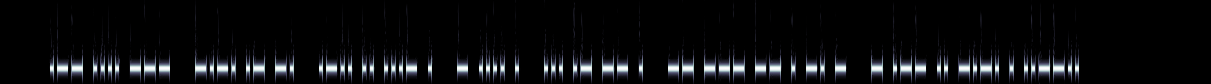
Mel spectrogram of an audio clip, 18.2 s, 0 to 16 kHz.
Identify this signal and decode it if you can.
Morse code, heard as a keyed tone, about 22 wpm, 700 Hz. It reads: WHO CAN LIVE THE SAME MOMENT TWICE?
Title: Sentences from Top 1600 Words 22wpm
